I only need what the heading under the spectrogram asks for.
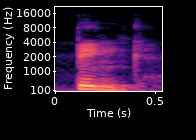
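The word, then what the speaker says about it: pink: ऐसे ही इसमें देखें प प भी क्या है व्यंजन और एन भी क्या है व्यंजन इन दोनों व्यंजनों के बीच में क्या आ रहा है आई तो इसको क्या पढ़ेंगे हम पिंक क्या पढ़ेंगे पिंक यानी कि इस आई को ई पढ़ेंगे यानी कि पिंक तो गाइस आशा करते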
